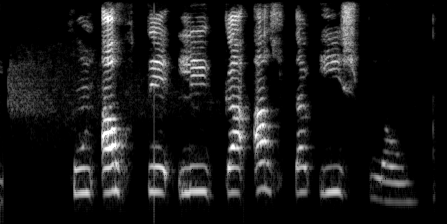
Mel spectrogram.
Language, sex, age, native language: Icelandic, male, 9, Icelandic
